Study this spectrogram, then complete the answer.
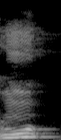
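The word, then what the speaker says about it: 木: El segundo ejemplo pronunciado mu, significado árbol en la antigüedad y representa de manera estilizada el tronco, la copa y las raíces del árbol.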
